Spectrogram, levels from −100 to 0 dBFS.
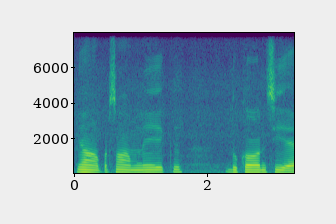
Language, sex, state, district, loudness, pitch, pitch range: Hindi, male, Uttar Pradesh, Shamli, -18 LUFS, 130 Hz, 120-130 Hz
